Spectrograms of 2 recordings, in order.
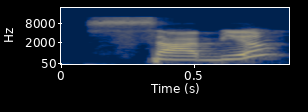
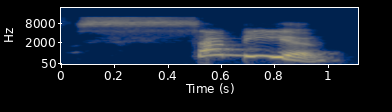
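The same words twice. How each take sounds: First: "sábia" stressed SÁ-bia; "sábia" with its weight up front; stress on first syllable. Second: "sabia" stressed sa-BI-a, high and slow; drawn-out "sabia", pitched up on BI; stress on middle syllable. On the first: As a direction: hit the SÁ in "sábia". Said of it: "colocar o acento no A no início". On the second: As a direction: lift the BI in "sabia". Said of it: "se eu tiro o acento completamente". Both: Shown as a demonstration.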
